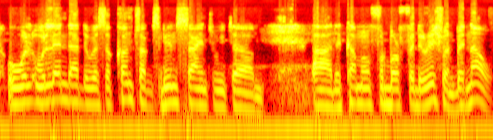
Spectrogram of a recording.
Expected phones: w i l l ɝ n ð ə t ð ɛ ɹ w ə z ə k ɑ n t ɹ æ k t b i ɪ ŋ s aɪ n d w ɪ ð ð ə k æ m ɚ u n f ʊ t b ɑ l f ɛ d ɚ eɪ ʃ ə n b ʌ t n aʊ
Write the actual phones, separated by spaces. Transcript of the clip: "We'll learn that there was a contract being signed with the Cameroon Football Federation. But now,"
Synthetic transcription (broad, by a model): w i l l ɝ n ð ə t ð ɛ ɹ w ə s ə k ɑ n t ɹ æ k t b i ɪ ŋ s aɪ n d w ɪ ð ð ə k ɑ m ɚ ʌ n f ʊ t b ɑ l f ɛ d ɚ eɪ ʃ ə n b ʌ t n aʊ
